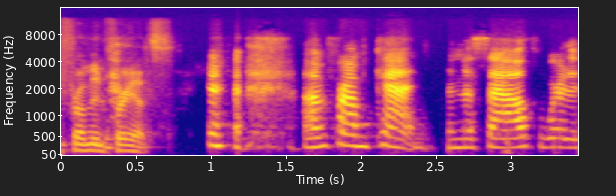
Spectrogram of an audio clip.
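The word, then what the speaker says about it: Cannes: so though you're from how do you say it don't say the s don't say the yes i said it wrong i've been saying it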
